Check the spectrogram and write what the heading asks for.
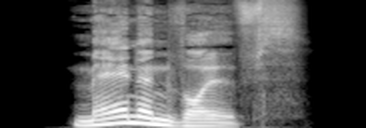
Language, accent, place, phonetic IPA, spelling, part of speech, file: German, Germany, Berlin, [ˈmɛːnənvɔlfs], Mähnenwolfs, noun, De-Mähnenwolfs.ogg
- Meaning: genitive singular of Mähnenwolf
